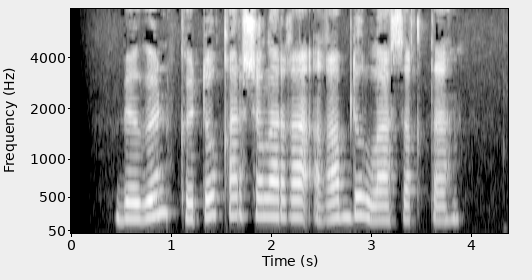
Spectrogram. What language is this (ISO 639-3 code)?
bak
